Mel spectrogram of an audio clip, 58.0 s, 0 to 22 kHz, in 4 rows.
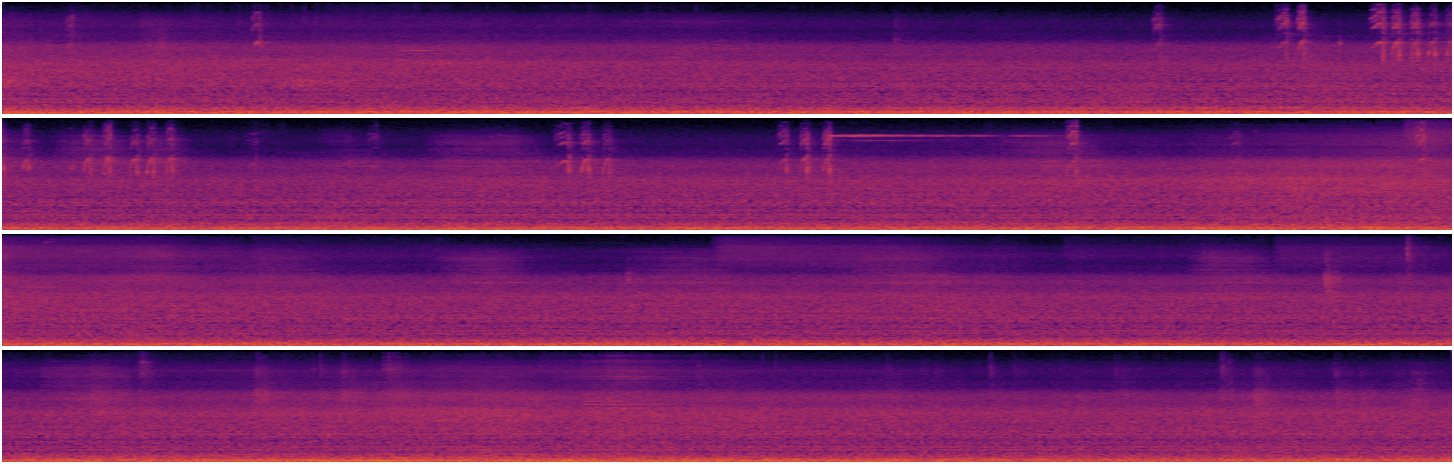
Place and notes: Environmental sounds, Traffic Sound, Birds
Taipei City, Taiwan, 3 April 2014, 11:54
